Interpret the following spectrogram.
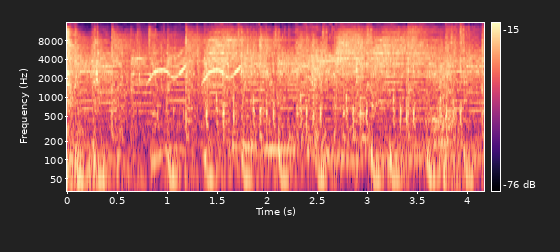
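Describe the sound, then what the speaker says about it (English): A horse in the Dynasty Warriors 8 Empires video game gallops in with quick clip-clop hoofbeats and a short neigh, fairly close and faint, set over game effects and no voice. "have your horse come running towards you"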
